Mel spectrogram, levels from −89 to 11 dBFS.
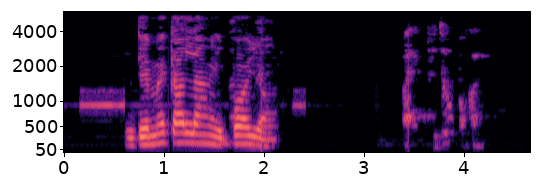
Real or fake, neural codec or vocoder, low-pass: real; none; 5.4 kHz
